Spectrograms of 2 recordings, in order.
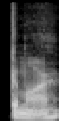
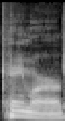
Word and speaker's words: Qamar: my good friend Samir Kamar. Did I say your name right? I actually didn't ask you how to say your name right, but No, that's pronounced Kaymar. Kamar is fine.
